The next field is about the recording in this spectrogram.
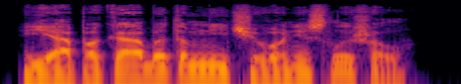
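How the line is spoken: Calm. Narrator (Russian): спокойно произнес

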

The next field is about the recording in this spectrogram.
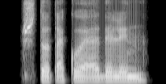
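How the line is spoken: Grim. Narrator (Russian): мрачно спрашивает он

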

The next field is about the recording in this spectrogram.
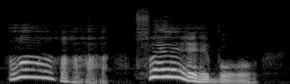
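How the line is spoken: Exclaiming. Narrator (Italian): esclamò Mr

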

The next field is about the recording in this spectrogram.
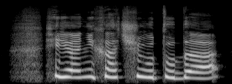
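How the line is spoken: Moaning. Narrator (Russian): простонала та

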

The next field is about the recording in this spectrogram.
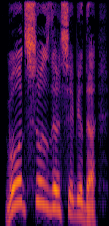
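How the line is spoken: Cheerful shout. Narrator (Russian): весело крикнул Суворов

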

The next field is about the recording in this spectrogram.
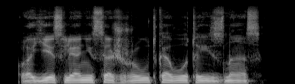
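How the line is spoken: Displeased grumble. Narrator (Russian): недовольно проворчал Фюн

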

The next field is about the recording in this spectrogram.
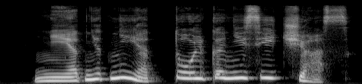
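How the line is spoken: Moaning. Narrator (Russian): простонал Саня

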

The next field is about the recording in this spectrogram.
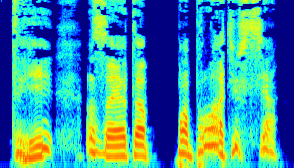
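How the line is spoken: Growled. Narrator (Russian): прорычал

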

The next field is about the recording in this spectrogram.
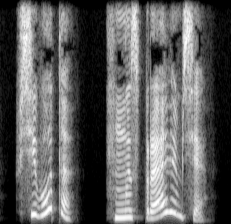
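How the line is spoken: Laughing. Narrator (Russian): Флодана рассмеялась

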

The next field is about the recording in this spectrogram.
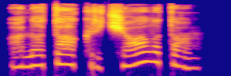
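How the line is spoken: Whisper. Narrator (Russian): шепнула Эмилия

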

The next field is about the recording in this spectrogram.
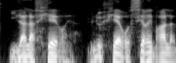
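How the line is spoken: Girl's murmur. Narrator (French): murmura la jeune fille

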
